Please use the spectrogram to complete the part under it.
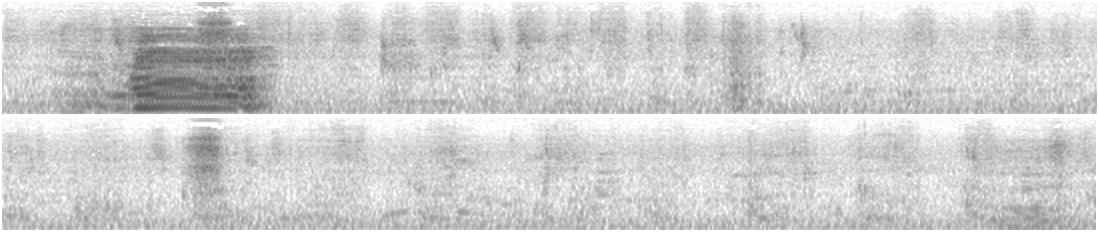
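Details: Friesian cross dairy cow in her second calving, with a heifer calf, on a farm in Bhangura, Pabna, Bangladesh: one loud, rich, harmonic moo lasting about a second near the start, then quiet farmyard background with faint distant voices.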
